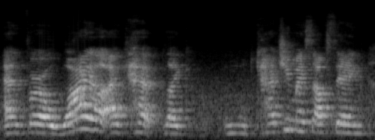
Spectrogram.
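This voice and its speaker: A podcast co-host in her twenties tells a personal story in casual chat, rambling candidly with plenty of detail and a constant "like". Her voice is on the high side and a bit bright, at a moderate pace. The mic is distant and roomy, with a little hiss or hum.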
